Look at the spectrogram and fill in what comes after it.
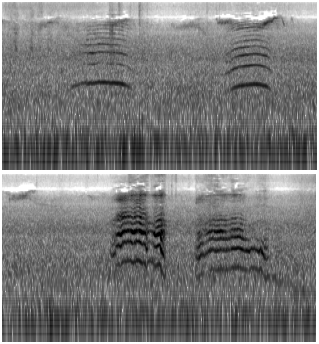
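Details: Gray street cat, angry and ready to bite if touched, gives four drawn-out, arching meow-like wails; the first two are thinner and fainter, the last two louder, harsher and more strained, over a steady low background hiss.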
